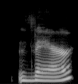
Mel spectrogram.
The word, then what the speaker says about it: verre: So it's much believed by fashion historians that that word in French, because this is a French tale, verre, V-E-R-R-E, which is a word for glass, is the same word as verre, V-A-I-R, or same pronunciation as verre, which means fur.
